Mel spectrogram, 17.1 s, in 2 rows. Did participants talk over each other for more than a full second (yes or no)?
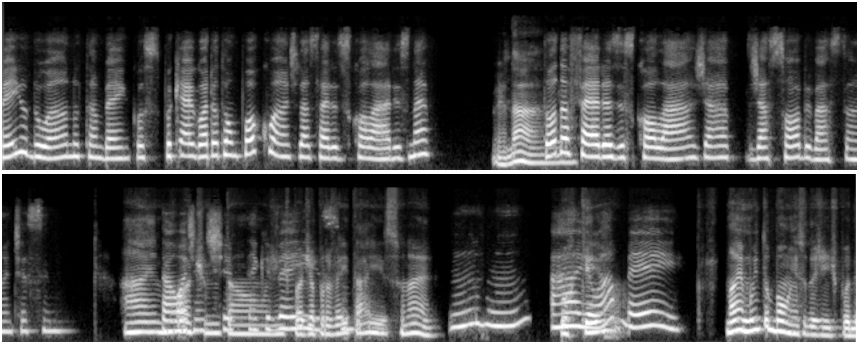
yes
